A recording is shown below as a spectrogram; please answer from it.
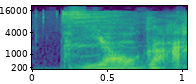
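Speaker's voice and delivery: put-on slurred, drugged-sounding speech. Retelling how someone drugged out answered a question: imitating a drugged slur.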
